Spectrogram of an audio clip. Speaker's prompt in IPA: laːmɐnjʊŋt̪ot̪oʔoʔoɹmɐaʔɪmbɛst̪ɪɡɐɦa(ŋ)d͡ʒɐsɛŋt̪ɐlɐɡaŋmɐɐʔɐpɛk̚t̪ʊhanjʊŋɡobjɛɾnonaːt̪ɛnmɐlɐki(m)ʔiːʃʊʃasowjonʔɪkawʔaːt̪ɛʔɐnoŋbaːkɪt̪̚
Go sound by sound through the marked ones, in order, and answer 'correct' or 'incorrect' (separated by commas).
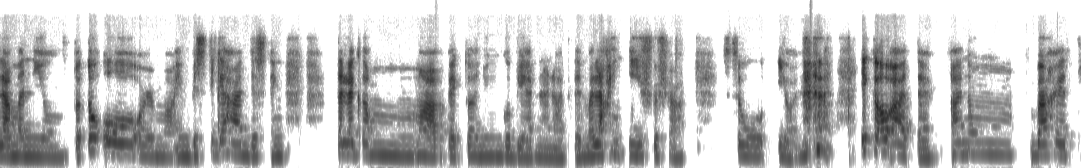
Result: incorrect, incorrect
